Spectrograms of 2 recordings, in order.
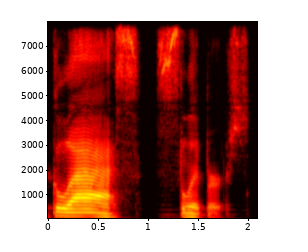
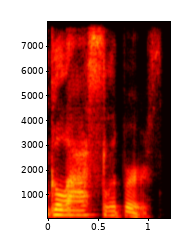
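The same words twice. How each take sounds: First: "Glass slippers" very slow and lower, a gap between words; incredulous repeat. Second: Said in the usual way. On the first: Acted. Storyteller querying the footwear, "Glass slippers" slowly spelled out in disbelief. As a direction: stretch "Glass", then set "slippers" apart. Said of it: "let's fall back here".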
